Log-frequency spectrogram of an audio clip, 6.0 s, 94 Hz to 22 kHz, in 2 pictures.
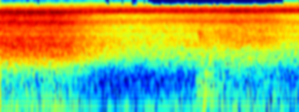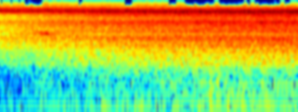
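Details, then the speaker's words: Air-driven vacuum extractor pulling hydraulic fluid from a John Deere 110TLB at 4100 hours during a hydraulic oil change: even airy hiss throughout with no motor beneath it; pulling vacuum normally. "So you're gonna hear the hissing here. Hold on. It's gonna be hissy. This thing's gonna have a little hissy fit on us."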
